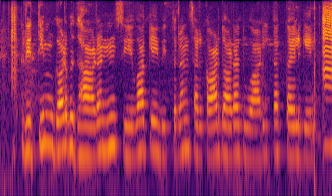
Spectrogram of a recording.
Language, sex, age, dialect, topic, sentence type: Magahi, male, 18-24, Western, agriculture, statement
